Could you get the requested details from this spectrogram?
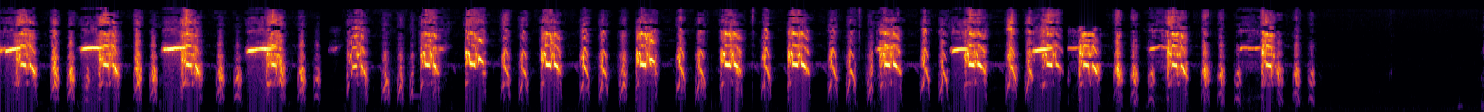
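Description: Grey francolin calling in a loud, harsh, rapidly repeated series of shrill notes, about ten seconds of rhythmic squawking phrases before falling silent.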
